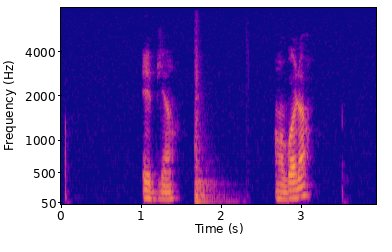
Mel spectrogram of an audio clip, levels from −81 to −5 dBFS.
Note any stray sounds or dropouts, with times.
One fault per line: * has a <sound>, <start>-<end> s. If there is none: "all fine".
* has a thud, 1.7-2.4 s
